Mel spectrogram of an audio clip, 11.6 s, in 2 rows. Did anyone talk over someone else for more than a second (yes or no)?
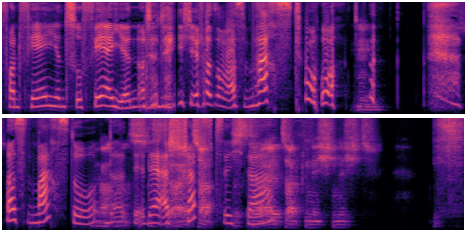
yes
